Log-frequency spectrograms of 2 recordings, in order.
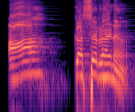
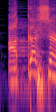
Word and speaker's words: आकर्षण: फिर देखिए आ कसरण आकसरण आकसरण गलत है देखो आ क स फिर होगा र का उच्चारण फिर ण आकर्षण गलत है शब्द क्या होता है आकर्षण होता है आ के बाद में क आएगा फिर र आएगा आकर्षण इस प्रकार से लिखा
